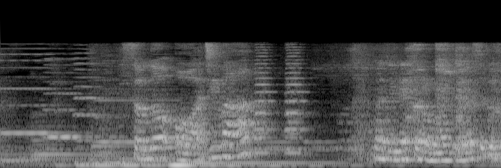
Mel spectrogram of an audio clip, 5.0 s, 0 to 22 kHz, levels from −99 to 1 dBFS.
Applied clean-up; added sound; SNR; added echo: none; Vehicle horn, car horn, honking; 17 dB; reverberation time 0.6 s.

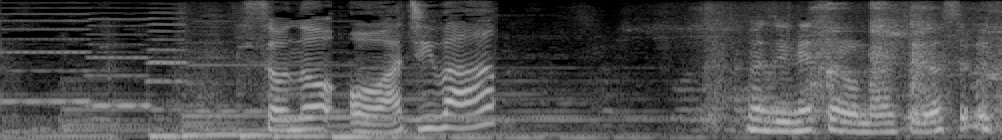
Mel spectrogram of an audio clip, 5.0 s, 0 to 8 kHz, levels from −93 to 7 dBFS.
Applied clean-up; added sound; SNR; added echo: none; none; none; none.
